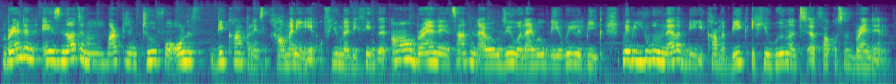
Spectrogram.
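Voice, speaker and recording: A woman's voice: medium pitch, fairly quick, few pauses, dark tone, faint music behind. Russian-accented woman teaching a branding class. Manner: conversational, many fillers and rhetorical questions. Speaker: marketing and branding instructor. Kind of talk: online master class presentation.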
